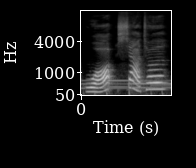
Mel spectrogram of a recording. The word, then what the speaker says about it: 我下车: これは、我下車。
